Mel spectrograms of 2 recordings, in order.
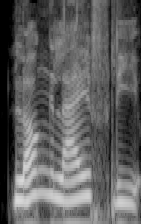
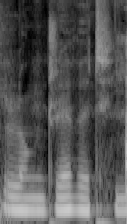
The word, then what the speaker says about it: longevity: Long Lively oder Long Livity oder wie auch immer dieses Wort ausgesprochen wird, also Langlebigkeit. – Longevity. – Ha, guck mal, gut, dass wir dich dabei haben. Also das Ziel nicht nur viele Jahre. – Longevity. – Longevity, Longevity. Also das Ziel nicht nur viele Jahre zu leben, sondern vor allem viele Jahre gesund zu leben.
